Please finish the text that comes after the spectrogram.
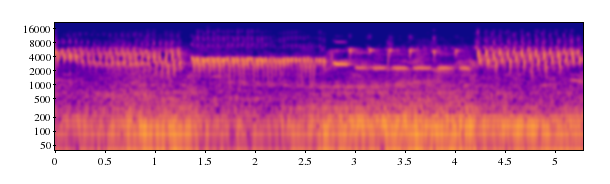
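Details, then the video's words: Canary song of alternating rolls: fast high trill, a steady buzzing tour, short staccato notes, then another rapid trill. "استمتع بأجمل تغريدات طيور الكناري"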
